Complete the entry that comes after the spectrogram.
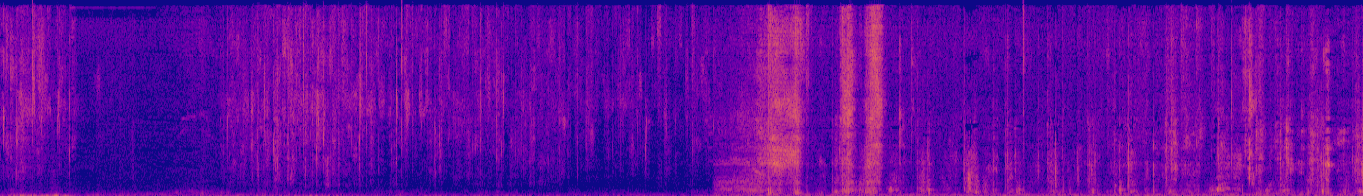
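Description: Close-miked eating: from about halfway in, a mouthful of braised pork rice is chewed with dense wet smacking and clicking. Before that, only a low steady hum and faint sounds.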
